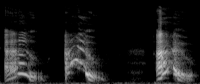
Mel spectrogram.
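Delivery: high, delighted squealing oh's; breathless teenage squeal; giddy squeals. Retold or imitated. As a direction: squeal like a smitten teen. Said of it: "'cause I was like".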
